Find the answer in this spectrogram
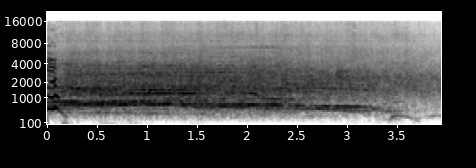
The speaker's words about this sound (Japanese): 西村ひろちょさんです。拍手。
